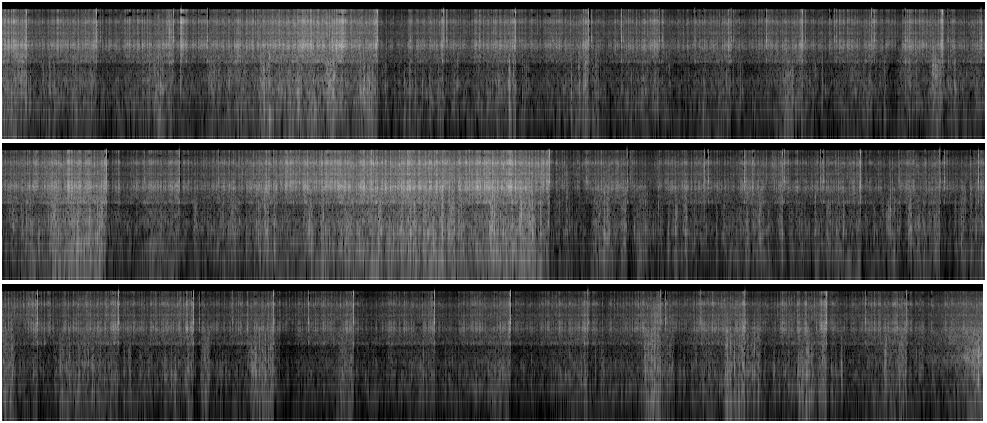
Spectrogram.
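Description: Wind rushing over the microphone of a camera on a moving road bicycle, with tyre noise and small rattles from the bike over the road surface. The wind noise swells louder in the first few seconds and again for several seconds mid-way.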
